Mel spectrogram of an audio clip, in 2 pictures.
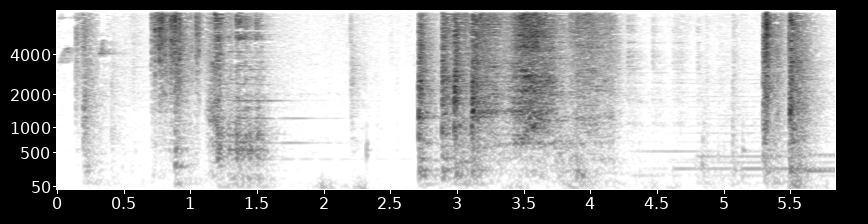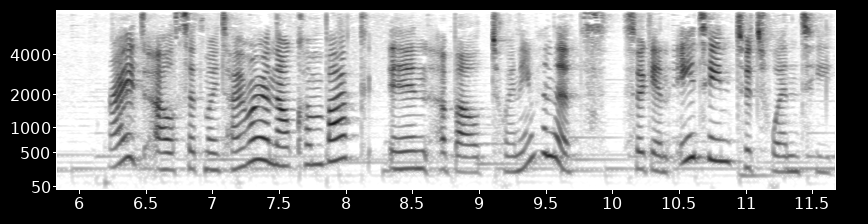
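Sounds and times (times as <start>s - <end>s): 
baking tray being slid into an oven: 2.9s - 4.3s
speech: 6.4s - 11.6s.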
